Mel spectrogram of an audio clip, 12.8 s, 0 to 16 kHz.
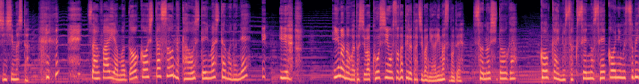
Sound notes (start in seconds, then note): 0.8 chuckle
